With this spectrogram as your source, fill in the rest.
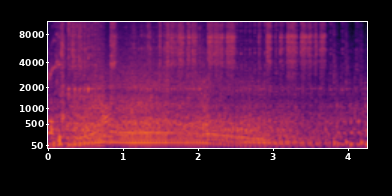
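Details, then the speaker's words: Lawnmower that only runs on quick-start spray in the carburetor; catches and runs briefly on a rising note, then fades and dies within seconds; carburetor issue. "So it does start, but it dies right away. So this is definitely a carb issue here."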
